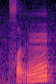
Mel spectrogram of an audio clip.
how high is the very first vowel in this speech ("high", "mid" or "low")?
high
